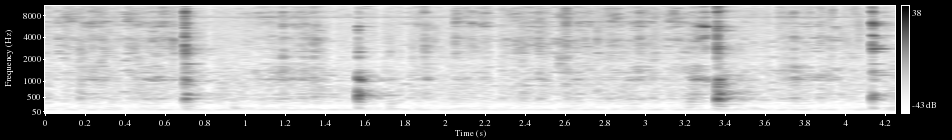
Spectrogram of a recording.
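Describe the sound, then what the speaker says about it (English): A bread starter mixture is stirred in a bowl with a utensil, soft scraping punctuated by a few sharp clinks against the bowl's side, close and quiet. "I'm going to take a moment here and just stir this together."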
